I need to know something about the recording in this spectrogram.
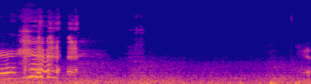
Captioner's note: both laughing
